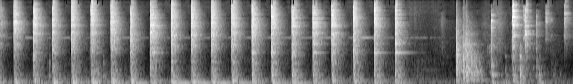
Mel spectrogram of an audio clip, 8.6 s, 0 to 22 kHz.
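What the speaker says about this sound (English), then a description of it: "if I press it down the same amount each time and hammer it the same each time" Rapid, evenly spaced hammer blows strike metal hinge sections for an Austin 7 special, about three per second and loud, pausing briefly before a few more hits.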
